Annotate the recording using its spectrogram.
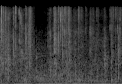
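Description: Plastic candy packaging crinkling as it is handled, in faint, irregular crackles.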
